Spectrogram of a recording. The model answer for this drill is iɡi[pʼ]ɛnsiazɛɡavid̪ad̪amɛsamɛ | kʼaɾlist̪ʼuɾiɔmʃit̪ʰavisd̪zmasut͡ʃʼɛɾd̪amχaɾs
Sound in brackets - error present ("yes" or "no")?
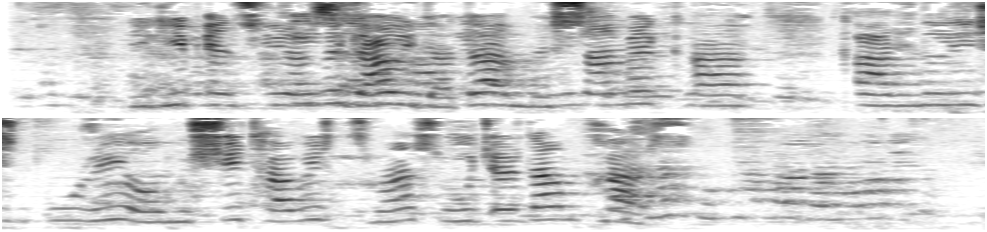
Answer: no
